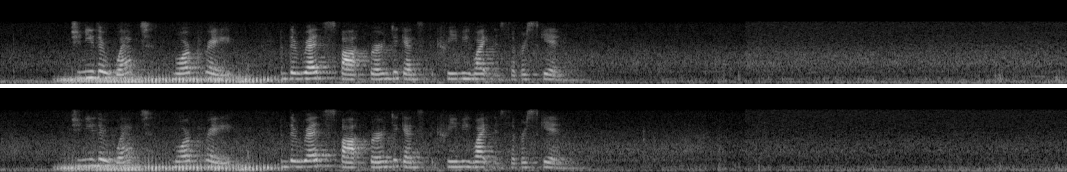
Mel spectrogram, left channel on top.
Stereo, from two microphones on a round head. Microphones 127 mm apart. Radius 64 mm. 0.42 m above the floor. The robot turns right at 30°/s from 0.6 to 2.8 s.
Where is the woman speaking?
115° left, 1.9 m; by 5.8 s straight behind, 1.9 m.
